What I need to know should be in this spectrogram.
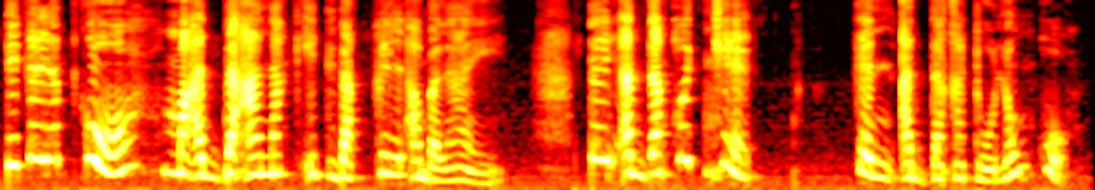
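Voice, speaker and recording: An actress playing a vain, sharp-tongued young village woman in a comedy radio play. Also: high-pitched, very animated, a little slow, exaggerated voice. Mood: dreamy.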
